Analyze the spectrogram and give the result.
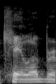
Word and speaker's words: Chleb: Caleb, remember, that's how you say his name. That's Catherine's boyfriend, or was Catherine's boyfriend. You spell it C-H-L-E-B, and I've translated that to Chubbs.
